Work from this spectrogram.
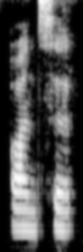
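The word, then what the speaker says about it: answer: ಆಗಿರುವಂತ ಪದಗಳುಡಬ್ ಆರ್ ಓಎನ್ಜಿ wrong ಅಂದ್ರೆ ತಪ್ಪುಎನ್ಎಸ್ಡಬ್ಇ ಆರ್ ಆನ್ಸರ್ ಅಂದ್ರೆ ಉತ್ತರ ಎಸ್ ಡಬ್ಲ್ಯೂಓ ಆರ್ಡಿ ಸೋರ್ಡ್ ಅಂದ್ರೆ ಖಡ್ಗ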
